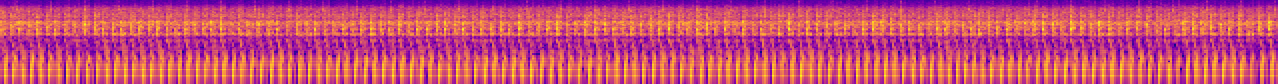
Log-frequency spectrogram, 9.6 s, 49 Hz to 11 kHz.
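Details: KTM Duke 390 V2 at idle: steady light tick three to four times a second, often mistaken for the head but coming from the solenoid-operated purge valve (EVAP canister to throttle body), ECU-signalled. Normal purge valve ticking.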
